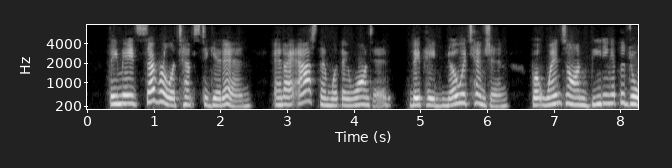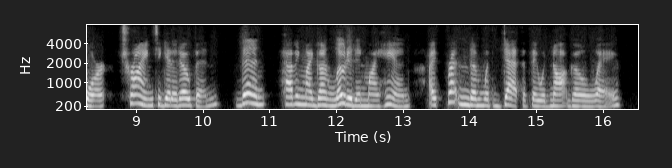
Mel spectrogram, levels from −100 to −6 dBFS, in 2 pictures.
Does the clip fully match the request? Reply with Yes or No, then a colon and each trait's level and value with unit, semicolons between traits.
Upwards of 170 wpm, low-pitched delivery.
No: average, 180 wpm; high, 235 Hz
